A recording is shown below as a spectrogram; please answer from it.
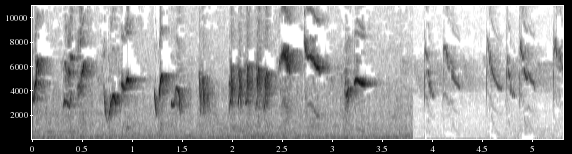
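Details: Oriental white-eye (Zosterops palpebrosus) song, used as a lure to prompt silent cage birds to sing: a rapid, high twittering of thin slurred chirps and trills, then a few clearer, spaced whistled phrases.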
